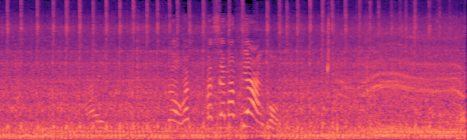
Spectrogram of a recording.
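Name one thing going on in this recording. Motorbike engines idle with a steady, rapid rumble close by.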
